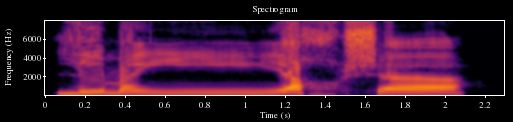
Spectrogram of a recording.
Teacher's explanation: ہمیں یہ نون کو یا میں ملا کے غنہ اور تشدید کے ساتھ یہ حکم کو ادا کرنا ہے · کلمت یخشا میں یہاں خا ہے تو ہمیں خا کو بھاری آواز میں ادا کرنا ہے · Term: ادغام بغنہ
